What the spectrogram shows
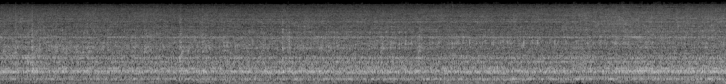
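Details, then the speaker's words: Half-horsepower shallow well pump on a two-inch well with a 40-gallon galvanized tank, after repair (capacitor, start switch, pressure switch replaced, waterlogged tank fixed): even motor and water hum, no surging or knocking; normal cycle just over 30 seconds. "all right so here's the cycle time on this half horsepower shallow well pump on a flow wheel with a 40 gallon standard where the SEC 3560 comes along as well"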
